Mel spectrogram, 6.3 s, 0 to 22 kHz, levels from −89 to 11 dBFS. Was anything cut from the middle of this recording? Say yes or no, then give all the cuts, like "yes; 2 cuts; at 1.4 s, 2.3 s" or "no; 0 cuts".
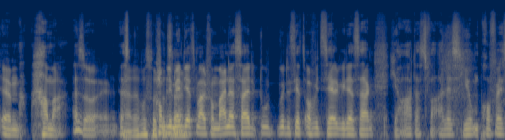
no; 0 cuts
